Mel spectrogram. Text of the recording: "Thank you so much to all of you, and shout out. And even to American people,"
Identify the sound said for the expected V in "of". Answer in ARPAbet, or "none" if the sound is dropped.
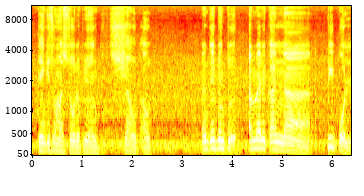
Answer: P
